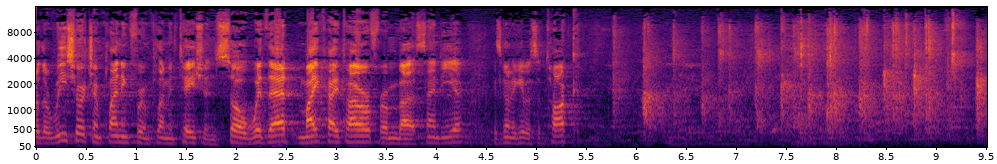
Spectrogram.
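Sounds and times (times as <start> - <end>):
speech: 0.0 - 5.5
audience clapping: 5.7 - 9.5.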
